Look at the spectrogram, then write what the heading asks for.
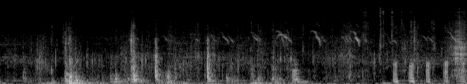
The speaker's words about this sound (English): God, you're so stinking cute. All right, we got chickens. You're so loud, too.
